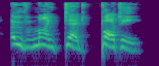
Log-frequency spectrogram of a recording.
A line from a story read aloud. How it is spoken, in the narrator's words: Potter spat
